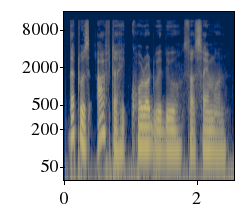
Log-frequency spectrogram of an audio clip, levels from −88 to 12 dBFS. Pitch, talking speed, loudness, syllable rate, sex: 110 Hz, 210 wpm, -20 LUFS, 6.1 syllables/s, male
